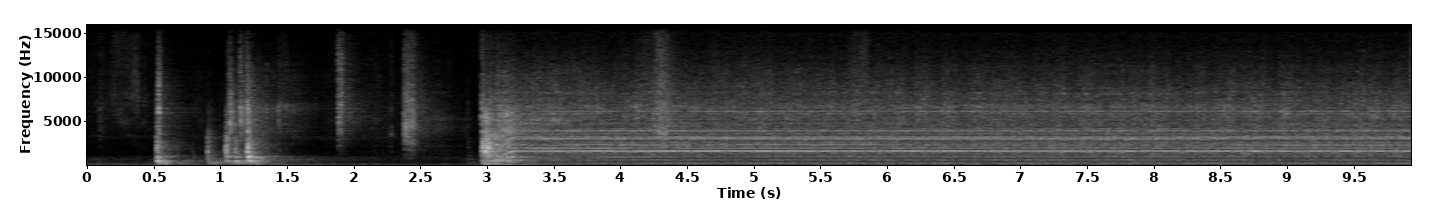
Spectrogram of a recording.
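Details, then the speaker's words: New Precision Matthews PM 1660-TL lathe on its first run and break-in, spindle at about 380 rpm: after some handling clatter it settles into a smooth, steady gear whine with no knocks. Normal headstock gear noise. "i think everything's sounding go good to one two one and then we're going to bring this down into high speed"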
